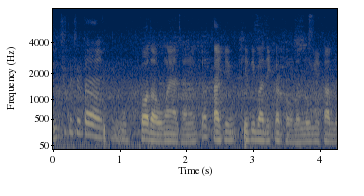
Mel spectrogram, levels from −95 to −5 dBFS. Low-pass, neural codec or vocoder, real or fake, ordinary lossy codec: 7.2 kHz; none; real; none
